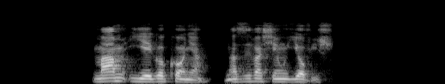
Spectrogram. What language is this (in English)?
Polish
